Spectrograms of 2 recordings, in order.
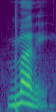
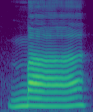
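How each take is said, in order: First: The word is said fast. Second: The word is said slowly.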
